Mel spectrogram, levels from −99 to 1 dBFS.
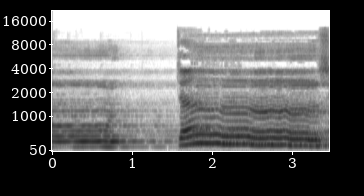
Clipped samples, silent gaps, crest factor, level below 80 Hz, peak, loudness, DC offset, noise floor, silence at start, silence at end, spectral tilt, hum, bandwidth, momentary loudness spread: under 0.1%; none; 14 dB; -70 dBFS; -6 dBFS; -19 LUFS; under 0.1%; -41 dBFS; 0 s; 0 s; -5.5 dB/octave; none; 13 kHz; 14 LU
